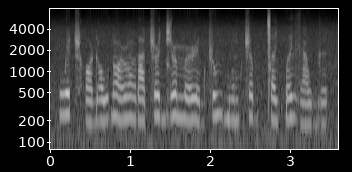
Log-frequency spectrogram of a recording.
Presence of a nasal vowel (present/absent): present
